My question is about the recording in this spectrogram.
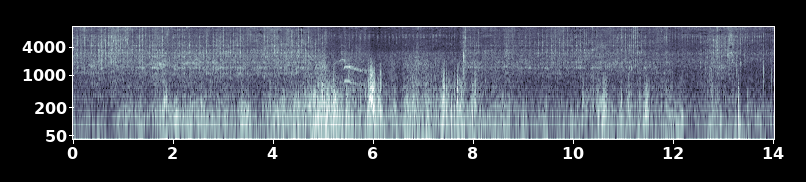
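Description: Wind buffeting the microphone of a moving camera, with the rattle and clicks of a bicycle being ridden. A brief rising-and-falling call cuts through about five to six seconds in.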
